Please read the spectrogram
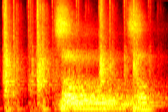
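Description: Dramatic background music: a choir-like sung chord over several sharp percussion hits, starting suddenly.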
